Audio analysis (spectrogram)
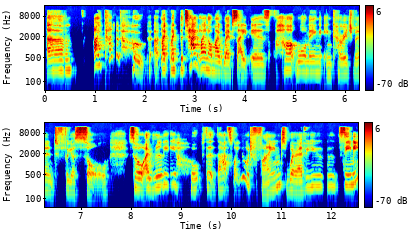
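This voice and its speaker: A woman with an English accent speaks at a fairly slow pace, her fairly high pitch carrying a bright, sharp tone and lively intonation. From England. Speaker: author. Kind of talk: casual interview.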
